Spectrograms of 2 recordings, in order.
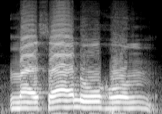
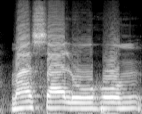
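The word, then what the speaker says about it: مثلهم: dulumatin laa yubsirun pada bacaan matsaluhum di sini ada huruf tsaa makhrajnya yaitu dari ujung lidah kita ujung lidah menempel dengan gigi seri atas sehingga ketika pelafalan tsa Jangan sampai kita melafalkannya dengan masaluhum dengan huruf Sin hati-hati sering terjadi ya Yang Kesalahan adalah mengganti huruf tsa dengan huruf Sin sehingga dibaca mataluhum Ah tidak tapi dia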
